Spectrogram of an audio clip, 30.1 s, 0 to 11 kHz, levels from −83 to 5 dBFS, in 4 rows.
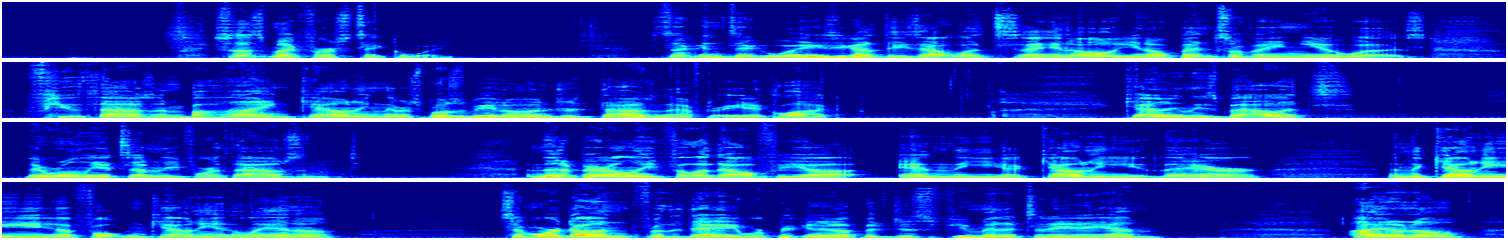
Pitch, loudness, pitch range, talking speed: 185 Hz, -29 LUFS, 165-195 Hz, 160 wpm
